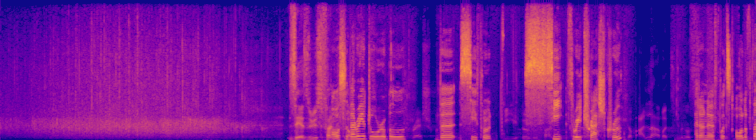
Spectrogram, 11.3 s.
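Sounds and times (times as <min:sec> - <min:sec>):
crowd clapping: 0:00.0 - 0:04.3
speech: 0:04.3 - 0:09.5, 0:10.3 - 0:11.3.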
